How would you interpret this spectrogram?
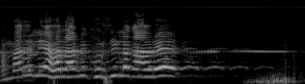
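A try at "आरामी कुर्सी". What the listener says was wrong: अरे आरामी का थे, हरामी नहीं बोले।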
